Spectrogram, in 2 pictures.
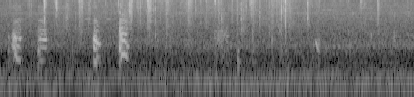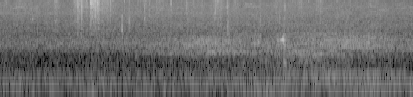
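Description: Domestic hens clucking, a cluster of short calls in the first second, followed by scattered faint ticks.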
